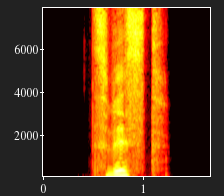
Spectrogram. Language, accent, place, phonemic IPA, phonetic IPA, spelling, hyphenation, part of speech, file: German, Germany, Berlin, /tsvɪst/, [t͡sʋɪst], Zwist, Zwist, noun, De-Zwist.ogg
- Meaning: discordance, disagreement, quarrel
